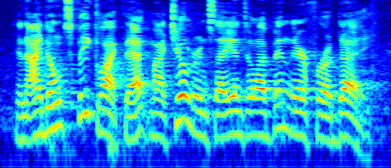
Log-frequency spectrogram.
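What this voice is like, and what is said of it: Southern US accent. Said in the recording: “all of you can hear my accent ... I would have thought it was further south ... that's the way they pronounce it in Texas”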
